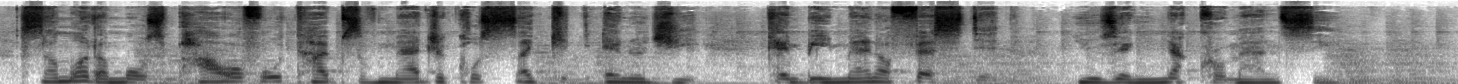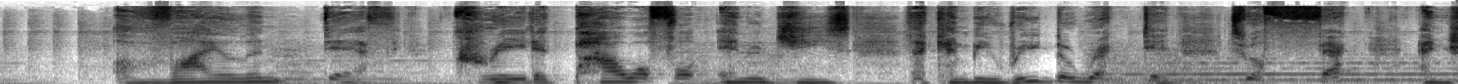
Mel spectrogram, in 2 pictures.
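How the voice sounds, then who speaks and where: Male narrator for a comic paranormal audio story, wisecracking and deadpan, slightly high voice, over music. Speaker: narrator and lead character, a paranormal investigator. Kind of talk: first-person comedic audio drama narration. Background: background music.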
